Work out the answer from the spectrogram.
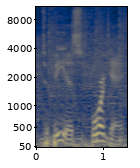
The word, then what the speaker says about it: Tobias Forge: on YouTube is that Tobias actually pronounces his name Tobias Forg, but he just goes with Tobias Forge cuz it's easier here in the United States for Americans to pronounce it that way.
